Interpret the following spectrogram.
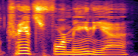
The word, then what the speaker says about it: Transformania: Hotel Transformania, which is a Hotel Transylvania movie. Yeah, I know. Oh, I'm just now getting. I wrote it down. So it's spelled TRANSFORMANIA, right? Transform, like Transformers.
